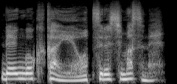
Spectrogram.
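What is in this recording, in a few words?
Voice Japanese; maturika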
